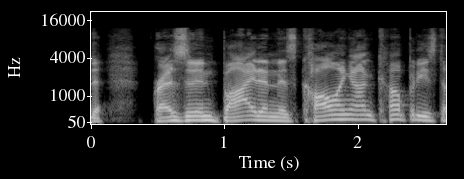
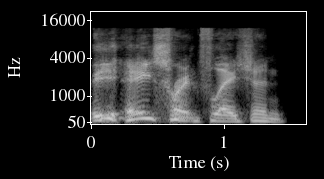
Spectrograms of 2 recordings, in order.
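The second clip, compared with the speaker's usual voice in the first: gruff, put-on monster voice. Switching from Elmo to Cookie Monster about shrinkflation: Cookie Monster voice. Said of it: "It's really hard to transition from Elmo to Cookie Monster".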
